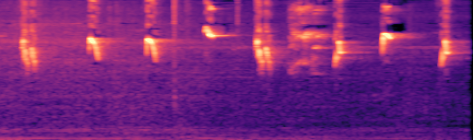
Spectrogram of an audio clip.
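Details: High, piercing whistled notes from a Horsfield's bush lark with champion-quality song, about two per second, alternating with rough, buzzy chirps. A low background hum runs throughout.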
